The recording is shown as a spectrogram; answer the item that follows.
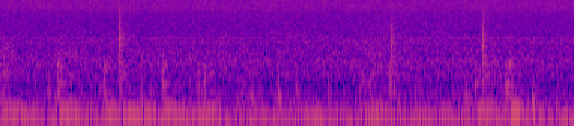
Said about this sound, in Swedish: Det är när det är varmt i rummet som det knarrar om stolen.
